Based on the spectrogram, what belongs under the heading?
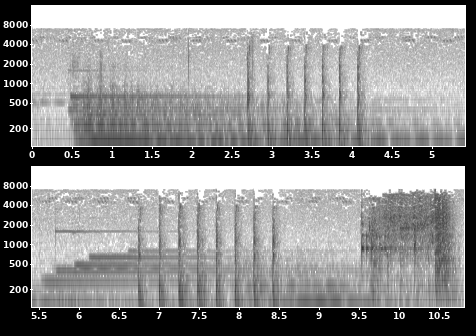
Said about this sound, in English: You'll have to knock on the door. Bell's broken.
